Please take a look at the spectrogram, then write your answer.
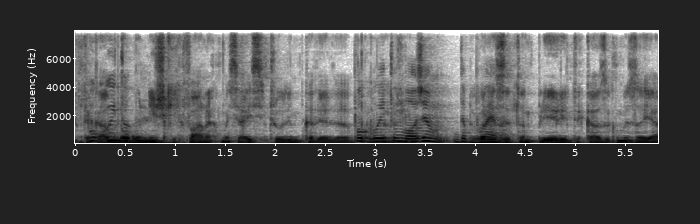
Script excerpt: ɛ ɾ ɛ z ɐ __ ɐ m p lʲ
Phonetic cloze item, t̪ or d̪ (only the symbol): t̪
